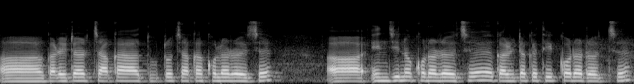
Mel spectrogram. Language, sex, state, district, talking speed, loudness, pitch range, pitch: Bengali, male, West Bengal, Paschim Medinipur, 140 wpm, -14 LUFS, 155-175 Hz, 165 Hz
